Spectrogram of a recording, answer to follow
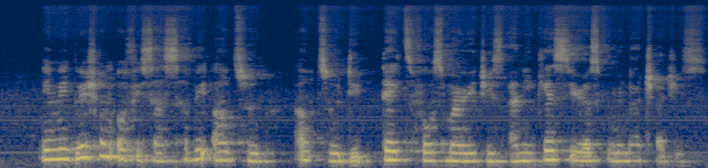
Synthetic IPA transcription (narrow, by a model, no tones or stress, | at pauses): ĩmiɡɹeʃɔ̃nɔfisasabiʔaʊtu | a̰ʊtʰːutɛk̚tfɔsmaɹid͡ʒɛsãnĩkʰɛsiɹiɔskɹiminalt͡ʃad͡ʒis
